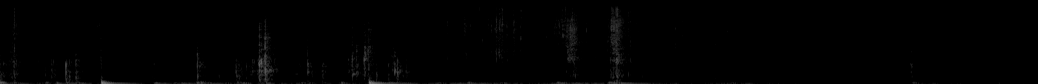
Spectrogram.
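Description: A box of basketball card packs being opened by hand and a pack's wrapper torn open and crinkled: irregular crinkling and tearing sounds that die away over the last few seconds.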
